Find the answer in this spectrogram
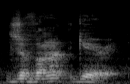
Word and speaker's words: Javonntte Garrett: Javonntte Garrett. Javonntte Garrett. Javonntte Okay. Garrett. The way it's spelled, I'm sure you struggled in school to get out of kindergarten to spell that, huh?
